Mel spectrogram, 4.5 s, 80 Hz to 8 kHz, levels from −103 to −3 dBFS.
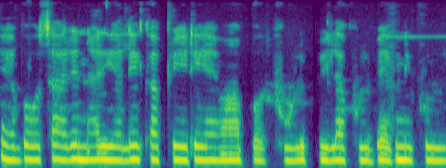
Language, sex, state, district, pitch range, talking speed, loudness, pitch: Hindi, female, Uttar Pradesh, Hamirpur, 225-230 Hz, 200 wpm, -13 LUFS, 230 Hz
